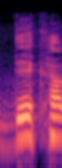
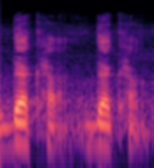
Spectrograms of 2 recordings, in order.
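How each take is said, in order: First: দেখা with closed "e", "day-kha"; wrong form. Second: দেখা with open "æ", "dæ-kha"; correct pronunciation. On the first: Teacher rejecting the error, দেখা said "day-kha". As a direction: say দেখা with an "ay" vowel. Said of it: "দেখা নয়". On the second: Teacher correcting students, দেখা said "dæ-kha". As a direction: open the first vowel of দেখা to "æ". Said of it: "এভাবে আমাদের উচ্চারণ". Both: Shown as a demonstration.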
